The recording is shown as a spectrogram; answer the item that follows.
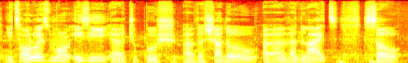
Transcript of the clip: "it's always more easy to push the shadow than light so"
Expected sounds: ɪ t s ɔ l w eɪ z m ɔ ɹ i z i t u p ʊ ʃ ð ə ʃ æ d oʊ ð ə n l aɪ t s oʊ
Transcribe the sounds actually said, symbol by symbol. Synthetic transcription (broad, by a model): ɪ t s ɔ l w eɪ z m ɔ ɹ i z i t u p ʊ ʃ ð ə ʃ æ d oʊ ð ə n l aɪ t s oʊ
